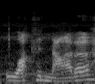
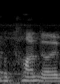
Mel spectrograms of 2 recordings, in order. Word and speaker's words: Wakanda: and and hearing Bruce trying to say Wakanda as Wakanada, I'm like, Bruce, no. Say it right. I was like, say it right. And then when he said Wakanda, and all of our ears, all us comic book geeks were like, T'Challa, Black Panther, wait, what?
